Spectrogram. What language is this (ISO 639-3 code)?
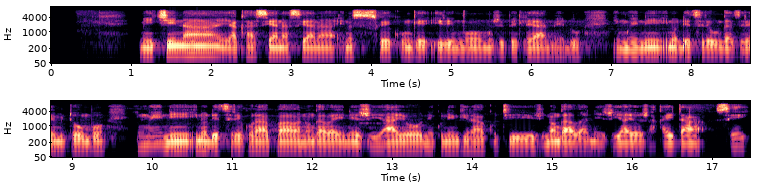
ndc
